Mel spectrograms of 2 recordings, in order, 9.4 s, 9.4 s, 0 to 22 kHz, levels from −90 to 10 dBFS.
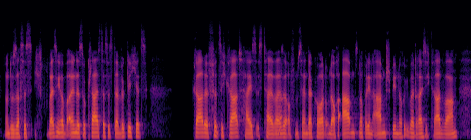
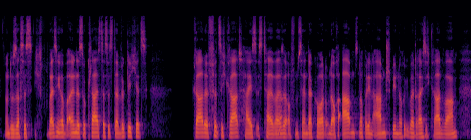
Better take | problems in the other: second | muffled; slightly; fading above 3 kHz

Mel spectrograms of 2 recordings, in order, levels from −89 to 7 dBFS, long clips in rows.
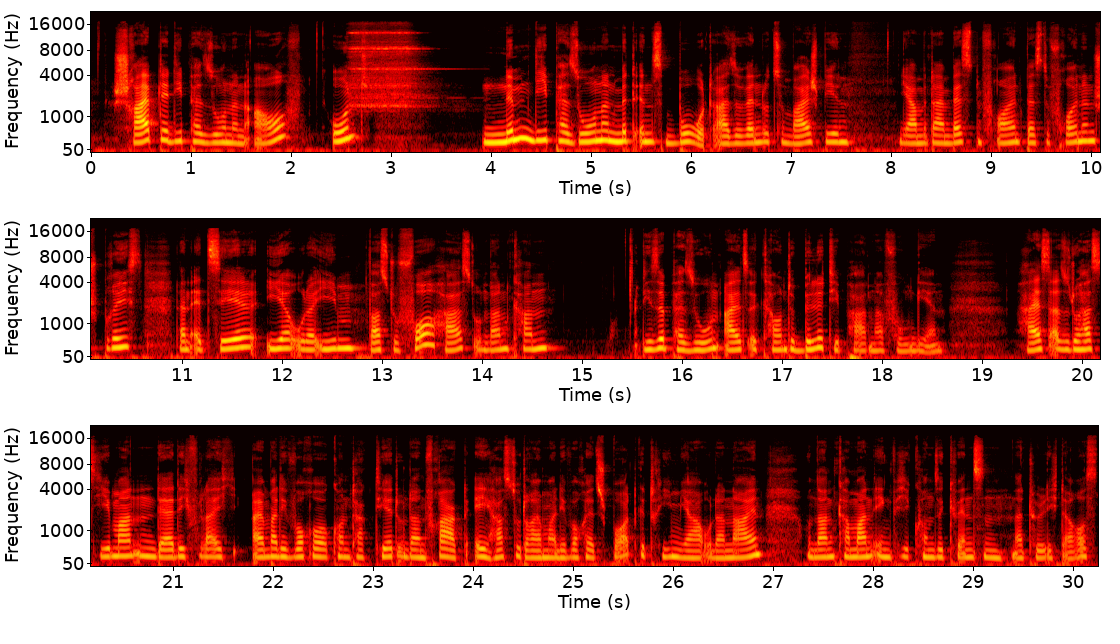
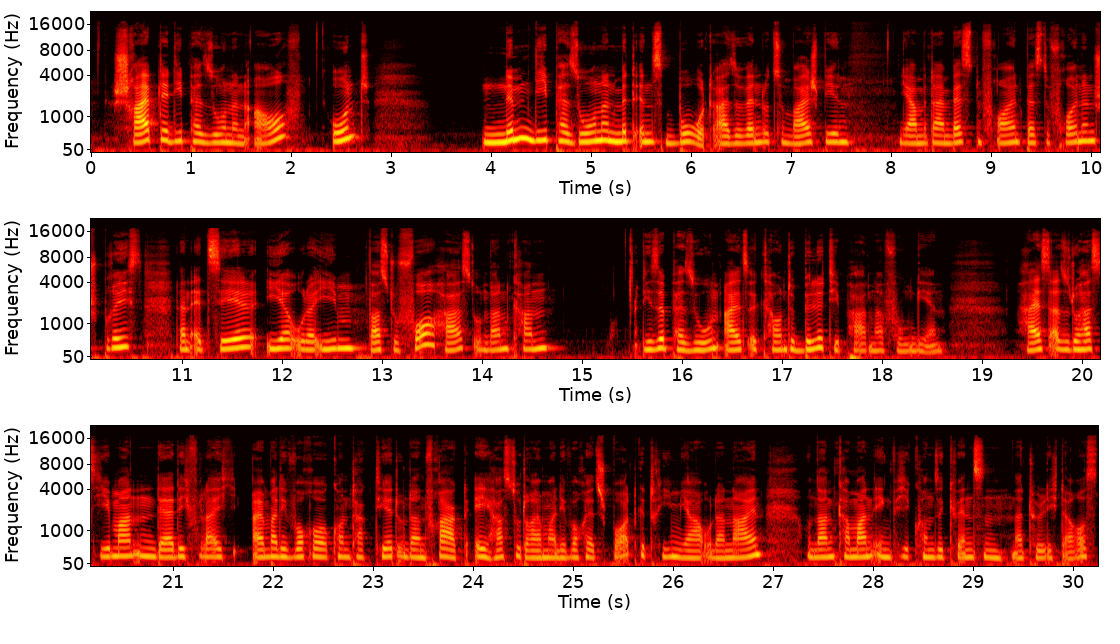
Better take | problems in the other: second | doorbell; noticeable; at 2.5 s; peak 5 dB below the speech

